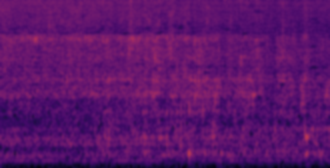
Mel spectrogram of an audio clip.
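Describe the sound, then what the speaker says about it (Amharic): Wheat grains are washed by hand in lukewarm water while preparing Ethiopian gulban: a continuous, close sloshing and rushing of water with no voices. "አሁን ስንዴውን እናጥበዋለን"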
